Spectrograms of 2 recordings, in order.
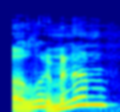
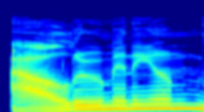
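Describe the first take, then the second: First: It is said the American way, four syllables. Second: It is said the British way, five syllables.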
